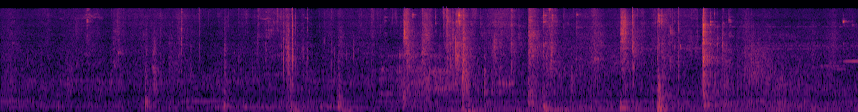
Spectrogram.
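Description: A door being opened and passed through, with sharp clicks and knocks from the latch and door and from handling, the loudest two near the end, over a steady low hum.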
